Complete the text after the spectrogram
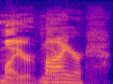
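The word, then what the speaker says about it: Meijer: In Michigan, CBS News projects John Gibbs defeats incumbent Representative Peter Major, I'm not sure. – It's pronounced Meyer.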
